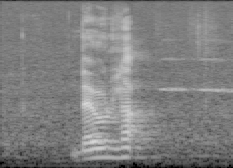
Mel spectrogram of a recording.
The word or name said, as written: Dewhla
